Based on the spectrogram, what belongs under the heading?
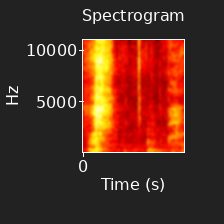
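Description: A brief, rough nasal snort followed by a softer breathy sound, typical of a single snore.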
